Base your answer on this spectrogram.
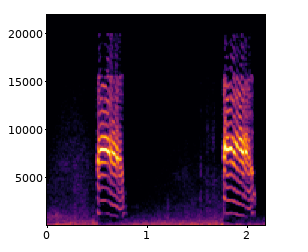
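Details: A very angry desert rain frog gives two shrill, rich squeaks as a war cry, each a quarter-second long and slightly falling, like a squeezed dog toy.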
